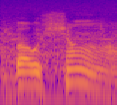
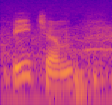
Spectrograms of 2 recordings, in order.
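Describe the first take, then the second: First: The name is said with a French pronunciation. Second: The name is said as Beecham, two short syllables. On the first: It is meant to charm women. "I kind of like the French pronunciation" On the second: It is the family elder's version. "My father says Beecham"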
